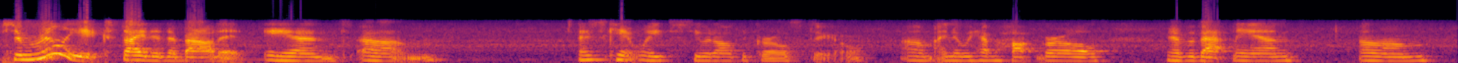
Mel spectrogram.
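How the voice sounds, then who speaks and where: A woman's voice: medium pitch, fairly even intonation, normal speed. Woman vlogger with dull lo-fi sound. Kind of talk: casual rambling personal vlog. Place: apartment room. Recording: dull lo-fi home recording, background noise.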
